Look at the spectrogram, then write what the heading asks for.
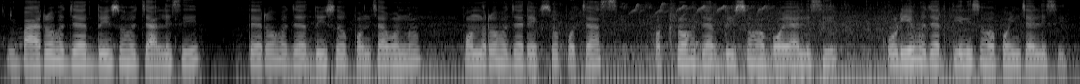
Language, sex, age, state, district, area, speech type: Odia, female, 45-60, Odisha, Kalahandi, rural, spontaneous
